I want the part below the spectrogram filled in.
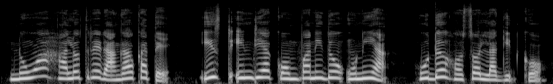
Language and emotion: Santali, neutral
